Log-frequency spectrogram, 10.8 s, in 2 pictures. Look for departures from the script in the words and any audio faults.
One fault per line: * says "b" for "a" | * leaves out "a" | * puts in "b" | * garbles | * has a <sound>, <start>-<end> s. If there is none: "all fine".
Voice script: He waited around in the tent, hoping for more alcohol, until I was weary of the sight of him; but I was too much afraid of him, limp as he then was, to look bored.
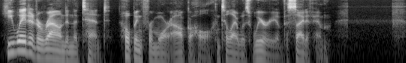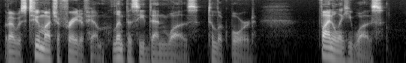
* puts in "Finally he was"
